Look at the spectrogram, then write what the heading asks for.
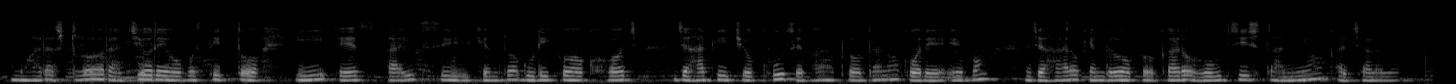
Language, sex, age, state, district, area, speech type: Odia, female, 18-30, Odisha, Mayurbhanj, rural, read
